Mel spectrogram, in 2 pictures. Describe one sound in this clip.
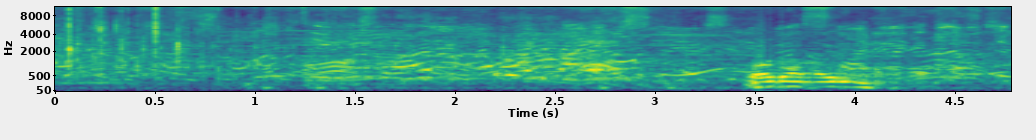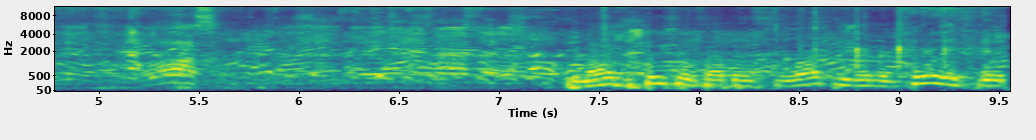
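A crowd chatters and calls out.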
